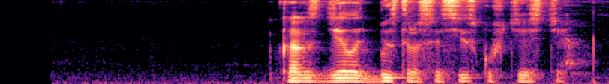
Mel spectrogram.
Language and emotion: Russian, neutral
